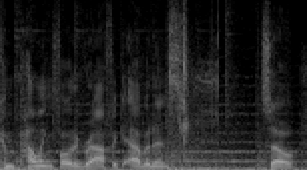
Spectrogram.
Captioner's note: camera shutter clicks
